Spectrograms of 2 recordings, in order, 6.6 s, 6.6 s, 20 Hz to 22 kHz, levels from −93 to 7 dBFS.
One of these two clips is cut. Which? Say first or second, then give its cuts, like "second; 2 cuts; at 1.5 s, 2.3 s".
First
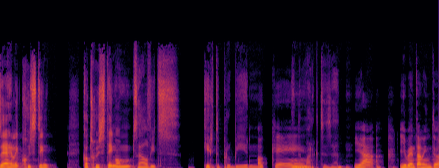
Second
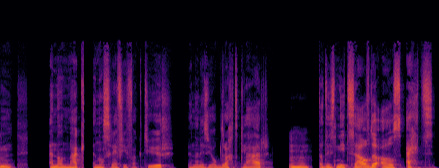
second; 1 cut; at 1.3 s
